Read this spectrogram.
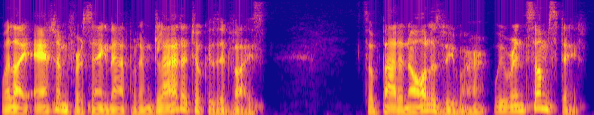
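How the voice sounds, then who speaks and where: An Irish man with a deep yet bright voice reads a comic story in the first person. He tells it dryly, dropping deadpan asides along the way. The recording sounds dull and lo-fi. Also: a little fast. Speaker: comedian and author reading.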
